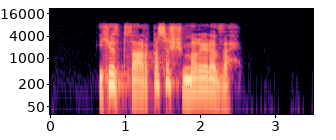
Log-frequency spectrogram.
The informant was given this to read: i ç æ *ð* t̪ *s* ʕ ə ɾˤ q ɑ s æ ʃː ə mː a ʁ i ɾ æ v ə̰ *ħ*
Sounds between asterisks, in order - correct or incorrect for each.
correct, incorrect: θ, correct

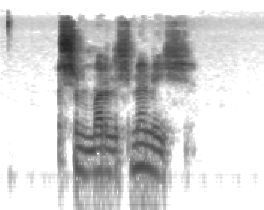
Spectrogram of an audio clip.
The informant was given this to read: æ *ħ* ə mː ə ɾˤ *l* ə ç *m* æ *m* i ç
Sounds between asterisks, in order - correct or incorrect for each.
incorrect: ʃ, correct, correct, correct

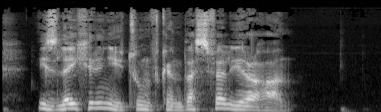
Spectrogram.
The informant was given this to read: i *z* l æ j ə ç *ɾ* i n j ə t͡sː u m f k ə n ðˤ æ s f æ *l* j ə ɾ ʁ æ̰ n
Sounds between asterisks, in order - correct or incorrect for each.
correct, correct, correct

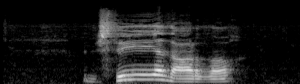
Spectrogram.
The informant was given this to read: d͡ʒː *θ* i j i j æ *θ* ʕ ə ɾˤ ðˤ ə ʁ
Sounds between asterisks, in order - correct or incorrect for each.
correct, incorrect: ð

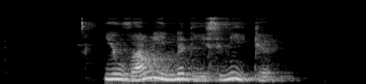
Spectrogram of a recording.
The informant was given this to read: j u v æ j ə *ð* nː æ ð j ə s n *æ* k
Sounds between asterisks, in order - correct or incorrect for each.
incorrect: none, incorrect: i

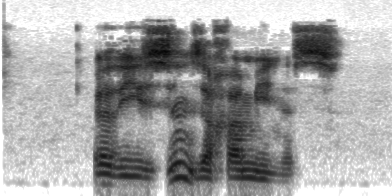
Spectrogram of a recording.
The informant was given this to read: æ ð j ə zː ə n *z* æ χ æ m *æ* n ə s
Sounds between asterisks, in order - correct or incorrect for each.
correct, incorrect: i

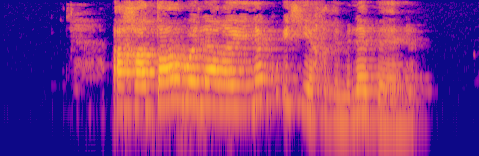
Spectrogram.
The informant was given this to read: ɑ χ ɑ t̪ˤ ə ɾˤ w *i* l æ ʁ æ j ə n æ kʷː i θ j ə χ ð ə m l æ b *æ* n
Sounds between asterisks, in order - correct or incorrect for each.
incorrect: æ, correct

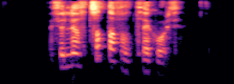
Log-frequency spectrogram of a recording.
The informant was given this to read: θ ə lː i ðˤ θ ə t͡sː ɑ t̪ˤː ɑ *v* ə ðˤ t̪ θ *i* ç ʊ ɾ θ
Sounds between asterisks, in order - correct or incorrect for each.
incorrect: f, incorrect: æ

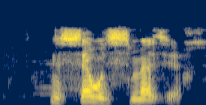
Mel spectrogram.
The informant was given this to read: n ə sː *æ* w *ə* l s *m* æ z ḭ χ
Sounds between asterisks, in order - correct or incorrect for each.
correct, correct, correct

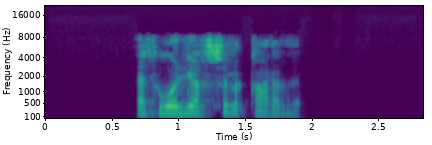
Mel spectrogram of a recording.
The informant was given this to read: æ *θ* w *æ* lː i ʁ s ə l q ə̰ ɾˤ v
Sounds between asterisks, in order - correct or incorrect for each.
correct, correct

